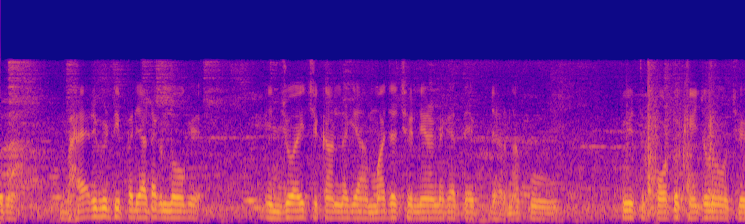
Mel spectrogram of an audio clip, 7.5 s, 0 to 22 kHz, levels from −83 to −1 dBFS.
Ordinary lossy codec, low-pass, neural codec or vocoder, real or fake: AAC, 48 kbps; 7.2 kHz; none; real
